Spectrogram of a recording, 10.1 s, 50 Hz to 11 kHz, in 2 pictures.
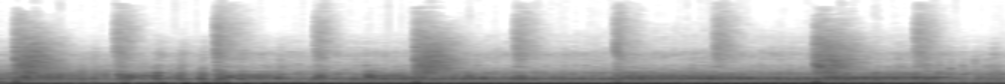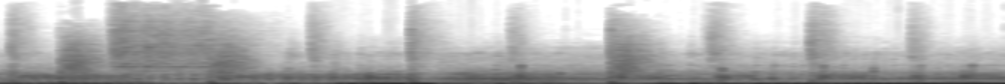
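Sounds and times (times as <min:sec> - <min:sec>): background music with steady beat: 0:00.0 - 0:10.0
dirt bike engine under throttle: 0:00.0 - 0:10.0.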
